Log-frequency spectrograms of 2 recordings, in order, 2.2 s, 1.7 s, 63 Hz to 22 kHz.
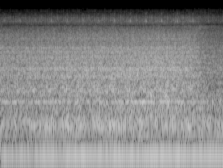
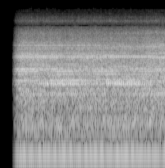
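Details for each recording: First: Toyota/Lexus 3UZ-FE V8, engine still hot, after replacing idler and tensioner bearings and refitting the belt; steady smooth idle with only a faint hiss, most of the whine gone. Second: Toyota/Lexus 3UZ-FE V8, before repair; steady unpleasant high whine over an even idle from a worn accessory belt idler or tensioner bearing.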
